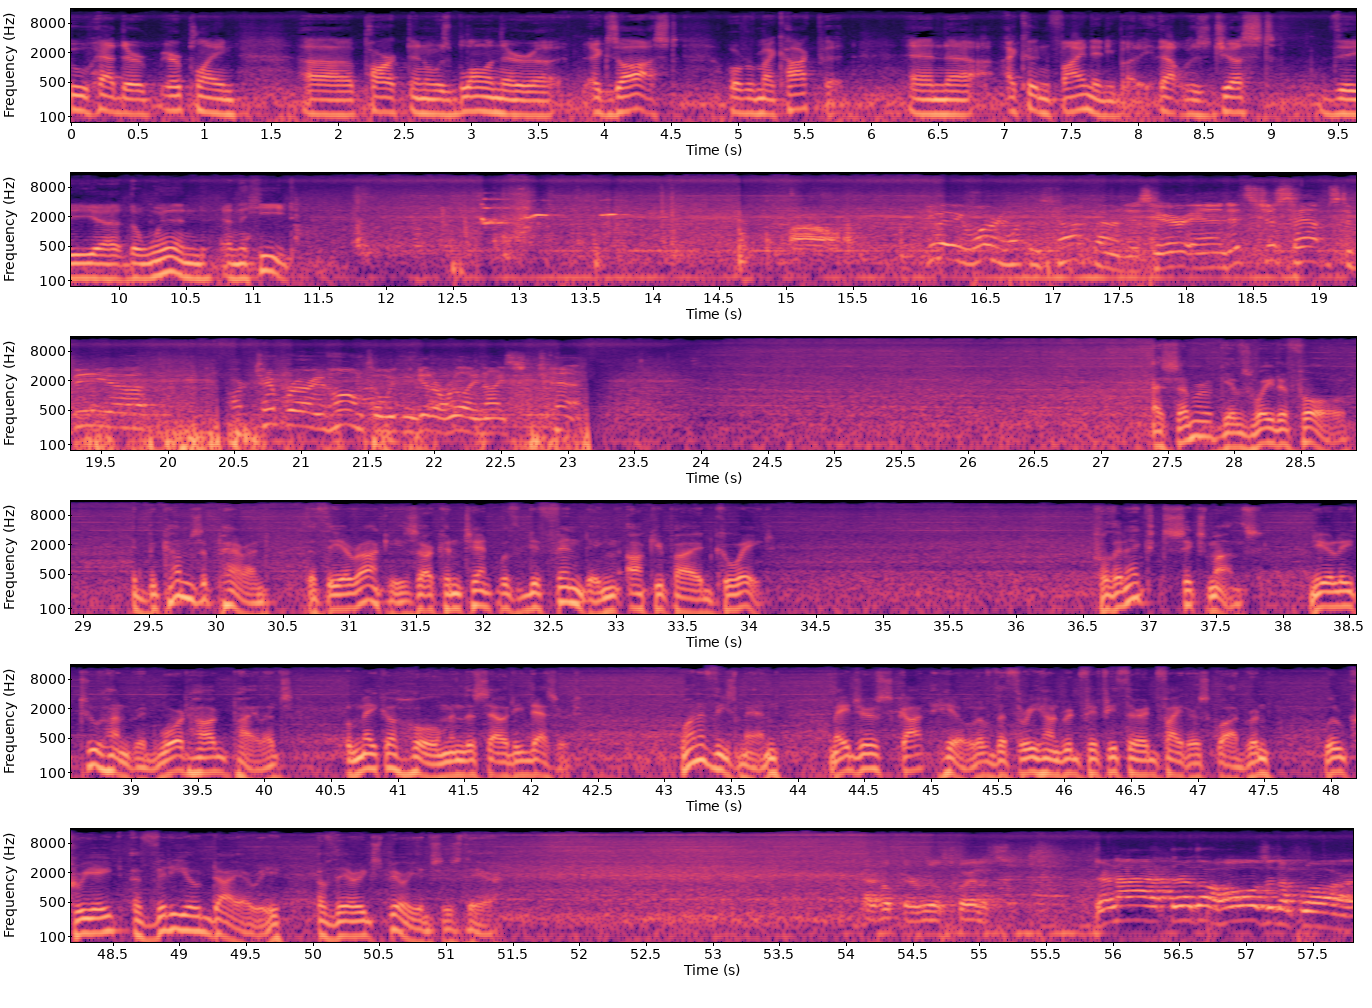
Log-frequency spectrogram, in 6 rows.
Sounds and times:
Speech: 0:00.0 - 0:11.4, 0:16.0 - 0:23.2, 0:27.4 - 0:34.2, 0:36.6 - 0:42.4, 0:43.1 - 0:51.4, 0:54.1 - 0:57.8.

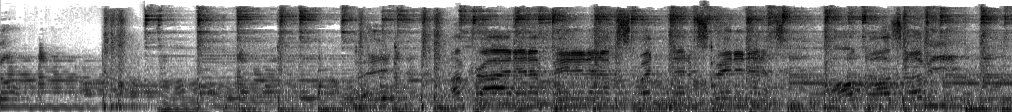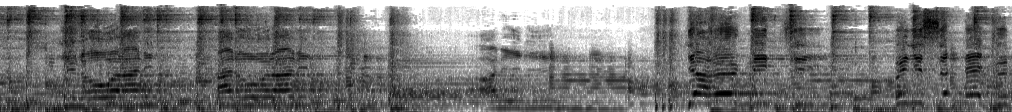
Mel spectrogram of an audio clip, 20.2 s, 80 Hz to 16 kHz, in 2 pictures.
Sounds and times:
Music: 0:00.0 - 0:20.2.

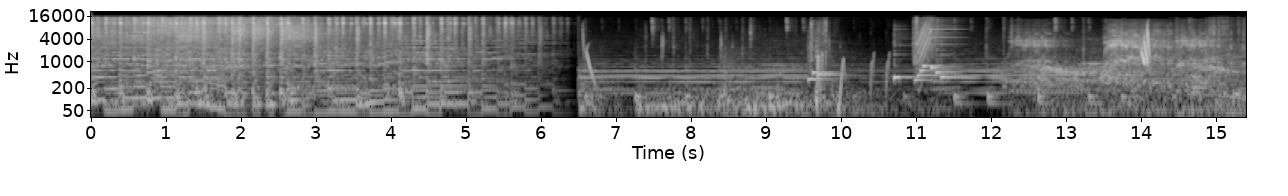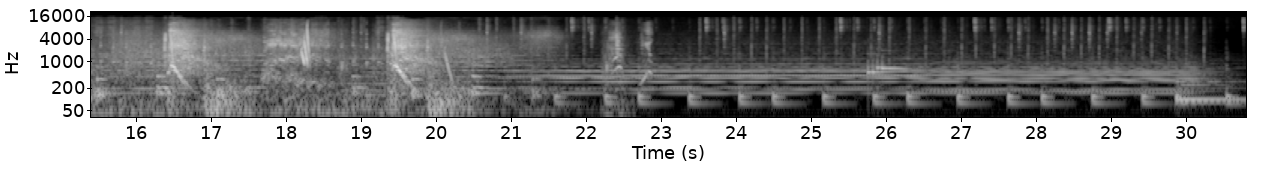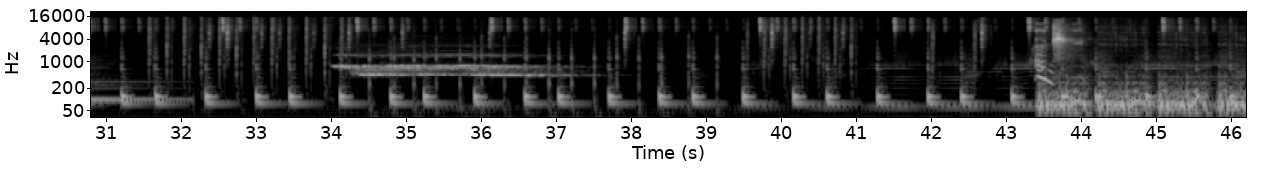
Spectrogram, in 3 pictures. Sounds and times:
Music: 0:00.0 - 0:46.2.

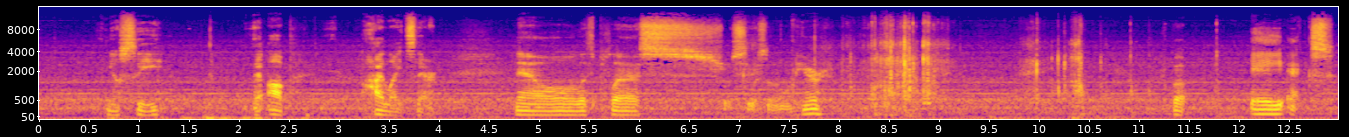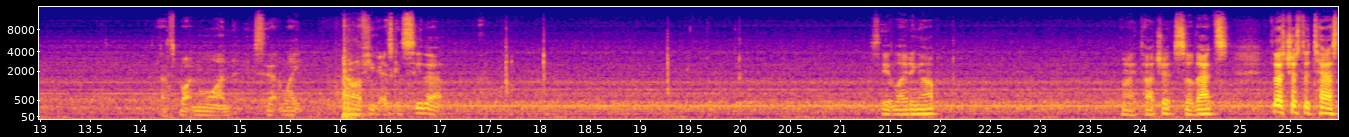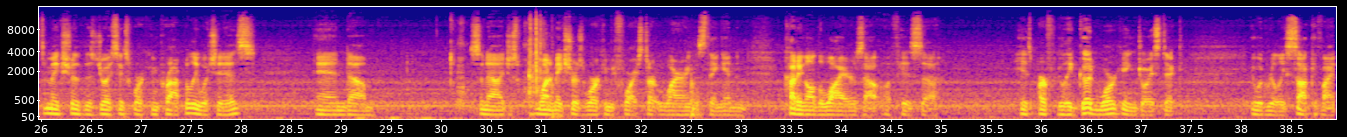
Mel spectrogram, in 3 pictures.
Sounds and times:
Speech: 0:00.7 - 0:01.3, 0:02.2 - 0:04.0, 0:04.8 - 0:08.0, 0:11.3 - 0:11.5, 0:12.2 - 0:13.0, 0:14.2 - 0:17.1, 0:21.3 - 0:22.1, 0:23.8 - 0:28.2, 0:28.8 - 0:29.4, 0:30.2 - 0:35.1, 0:35.8 - 0:37.4, 0:38.1 - 0:38.9.

